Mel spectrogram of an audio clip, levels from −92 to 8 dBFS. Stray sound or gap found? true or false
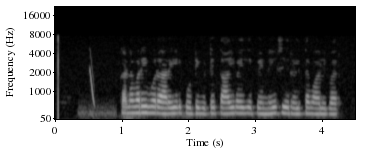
true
